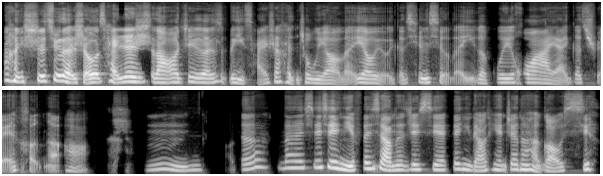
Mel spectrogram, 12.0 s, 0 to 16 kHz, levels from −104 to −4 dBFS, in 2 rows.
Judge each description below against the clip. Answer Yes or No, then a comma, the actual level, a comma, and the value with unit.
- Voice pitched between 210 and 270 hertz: No, high, 195 Hz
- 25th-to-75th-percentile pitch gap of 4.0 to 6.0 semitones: Yes, average, 4.3 semitones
